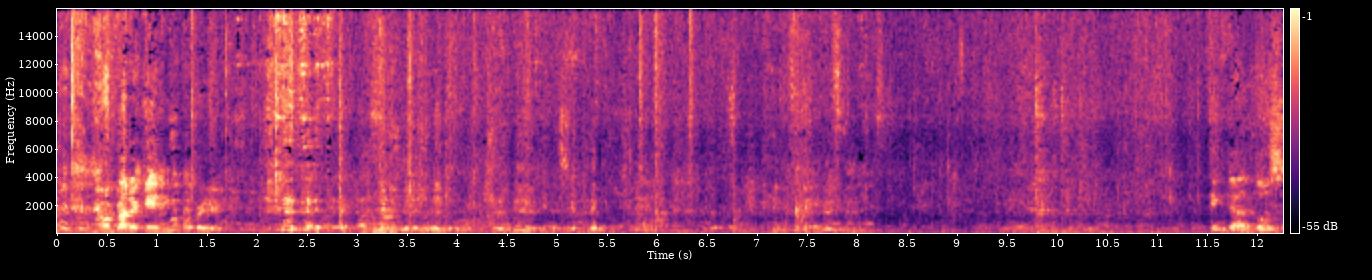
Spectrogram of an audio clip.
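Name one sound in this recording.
A middle-aged man speaks with animation into a microphone in an echoing hall.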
